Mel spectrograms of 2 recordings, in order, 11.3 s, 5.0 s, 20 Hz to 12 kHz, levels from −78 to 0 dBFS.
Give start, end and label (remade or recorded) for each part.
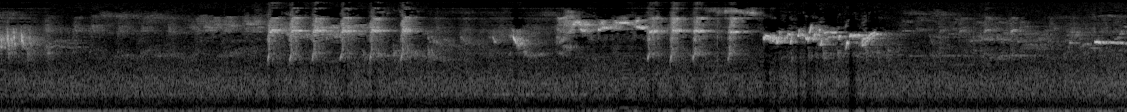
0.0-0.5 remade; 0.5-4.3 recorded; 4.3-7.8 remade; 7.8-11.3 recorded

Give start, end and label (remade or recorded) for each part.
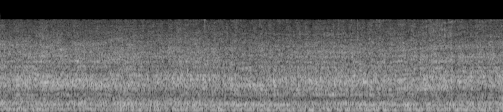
0.0-1.3 remade; 1.3-5.0 recorded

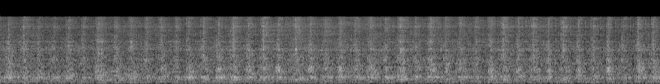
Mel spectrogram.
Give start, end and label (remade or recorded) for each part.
0.0-1.0 recorded; 1.0-1.8 remade; 1.8-2.9 recorded; 2.9-5.0 remade; 5.0-6.6 recorded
